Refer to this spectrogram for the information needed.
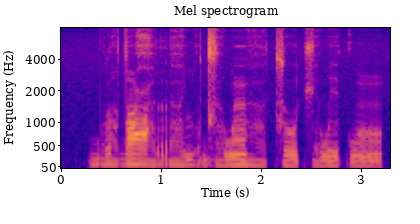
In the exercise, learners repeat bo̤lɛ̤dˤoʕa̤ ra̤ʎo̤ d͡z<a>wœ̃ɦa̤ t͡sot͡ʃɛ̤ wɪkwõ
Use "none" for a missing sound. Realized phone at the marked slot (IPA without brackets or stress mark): a̤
